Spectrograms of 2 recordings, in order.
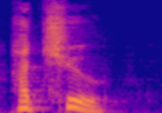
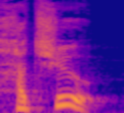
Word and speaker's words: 2SU: 2SU is how it is, but it's pronounced Hachu. So it's, like, a sneeze.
